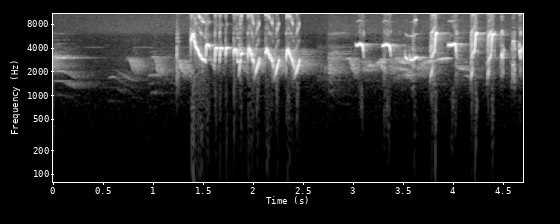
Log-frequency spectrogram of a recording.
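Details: White-rumped shama singing as a lure to make other shamas sing: soft warbling at first, then loud rapid zigzag whistles and a string of short emphatic chirps.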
